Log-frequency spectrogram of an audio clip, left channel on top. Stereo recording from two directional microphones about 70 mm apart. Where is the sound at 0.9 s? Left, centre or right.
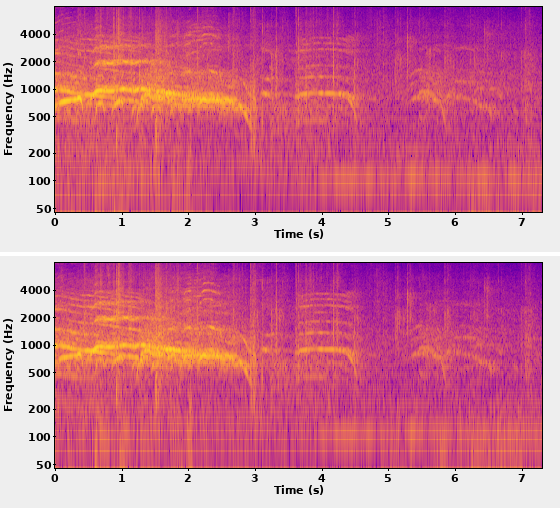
Right.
